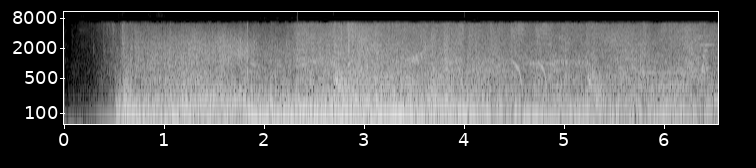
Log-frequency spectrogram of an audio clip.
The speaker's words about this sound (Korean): 귀를 울리는 폭음과 총성이 연이어 들립니다. 기습 공격을 받은 한국군이 연달아 쓰러지고 돌격 명령을 받은 중국군이 적진을 향해 돌진합니다. 바로 중국 연속극 38선에 나오는 한 장면입니다.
